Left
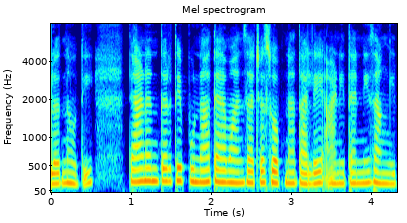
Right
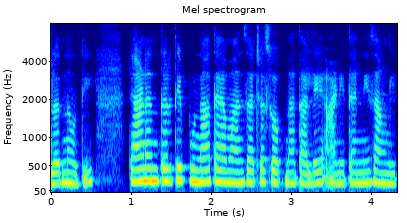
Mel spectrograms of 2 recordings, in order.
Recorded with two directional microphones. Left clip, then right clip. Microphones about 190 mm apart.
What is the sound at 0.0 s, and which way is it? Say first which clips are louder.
Speech: left 13 dB; 40° left (ahead or behind).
